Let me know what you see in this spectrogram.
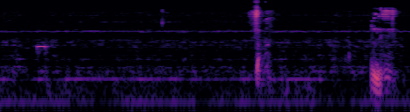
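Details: Three brief, sharp, involuntary gulping sounds interrupt talking in a quiet room, each a sudden catch of breath: hiccups.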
